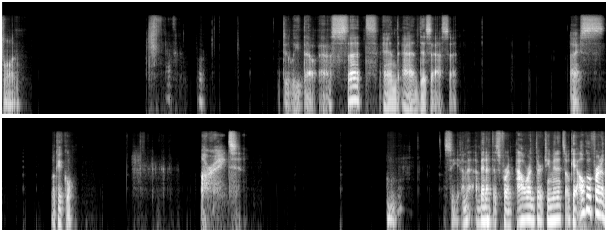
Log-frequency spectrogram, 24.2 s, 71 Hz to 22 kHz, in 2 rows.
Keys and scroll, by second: 0.2 a.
